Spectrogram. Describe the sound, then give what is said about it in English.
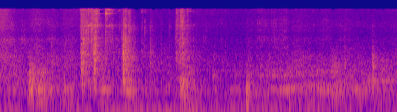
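A door is opened with a few sharp metallic clinks and rattles of keys, clustered in the first couple of seconds, as someone heads out the door, followed by quieter shuffling and room hum. “Okay, now to get out the door.”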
